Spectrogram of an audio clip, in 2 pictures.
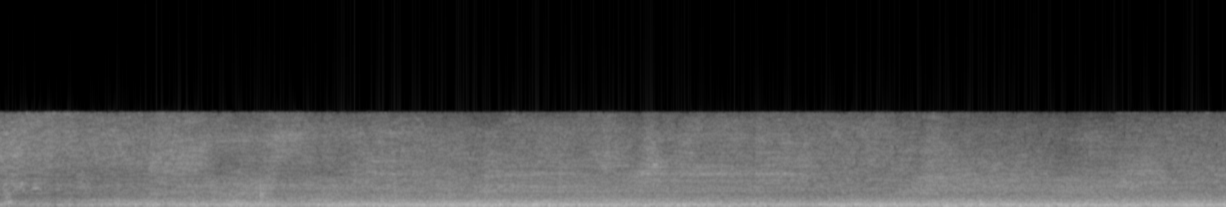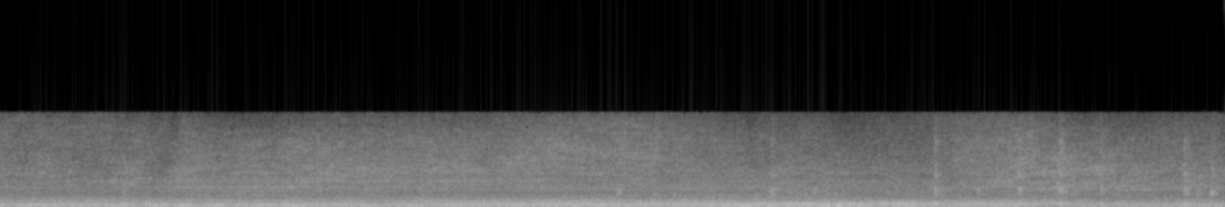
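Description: Bed bug heat-and-steam treatment equipment running steadily: a constant machine hum under a loud, even hiss.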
